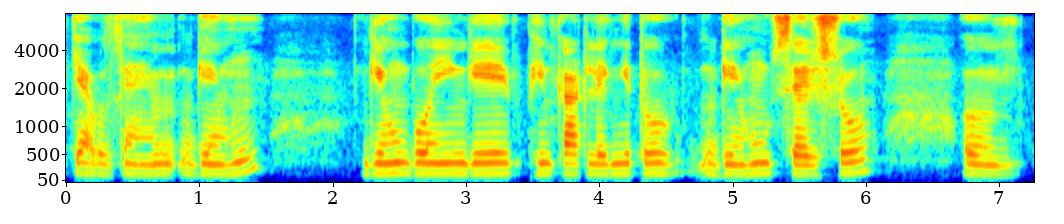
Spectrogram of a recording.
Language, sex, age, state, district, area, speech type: Hindi, female, 18-30, Uttar Pradesh, Ghazipur, rural, spontaneous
